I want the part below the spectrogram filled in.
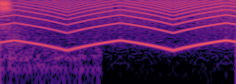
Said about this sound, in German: Wo der Dagobert Duck sein Geld am Zählen ist, geht plötzlich der Alarm los.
